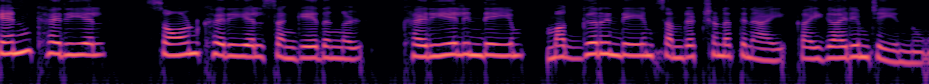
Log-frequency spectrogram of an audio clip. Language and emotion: Malayalam, neutral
